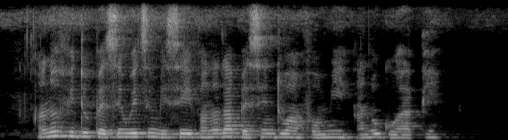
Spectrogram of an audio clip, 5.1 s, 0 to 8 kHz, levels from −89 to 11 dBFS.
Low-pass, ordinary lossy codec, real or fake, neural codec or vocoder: none; none; real; none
